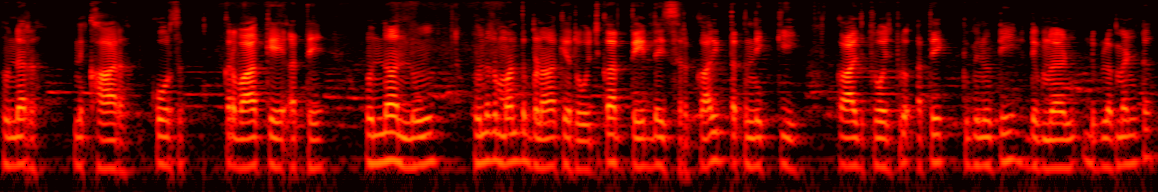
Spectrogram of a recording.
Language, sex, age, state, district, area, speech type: Punjabi, male, 30-45, Punjab, Muktsar, rural, spontaneous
